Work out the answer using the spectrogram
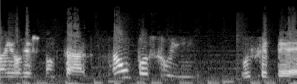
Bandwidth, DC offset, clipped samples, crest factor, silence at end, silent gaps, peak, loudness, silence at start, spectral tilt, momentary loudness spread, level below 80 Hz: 16 kHz; under 0.1%; under 0.1%; 14 dB; 0 s; none; 0 dBFS; -15 LUFS; 0 s; -3 dB/octave; 13 LU; -38 dBFS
